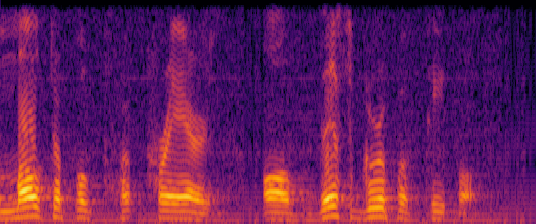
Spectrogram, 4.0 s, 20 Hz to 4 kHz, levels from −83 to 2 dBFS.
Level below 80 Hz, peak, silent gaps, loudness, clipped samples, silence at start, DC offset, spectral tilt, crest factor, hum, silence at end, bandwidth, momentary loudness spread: -48 dBFS; 0 dBFS; none; -17 LUFS; under 0.1%; 0 s; under 0.1%; -10.5 dB/octave; 16 dB; none; 0.45 s; 4 kHz; 16 LU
